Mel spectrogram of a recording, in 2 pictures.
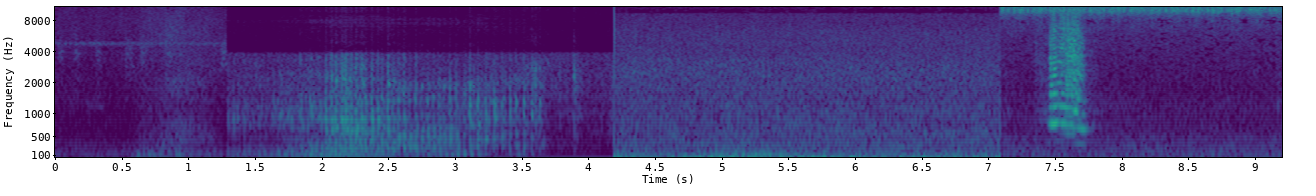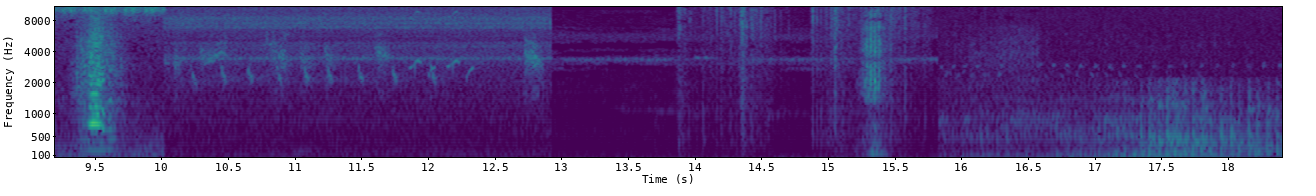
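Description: Short recordings of wild savanna animal calls spliced one after another, the sound changing every few seconds. There are two sweeping calls, then a run of high rapid chirps, then a lower pitched call that grows louder near the end.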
